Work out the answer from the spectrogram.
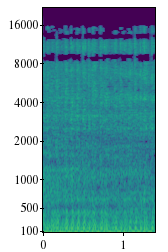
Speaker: So I'll go ahead and I'll fire it up for you guys. Idle's really good.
